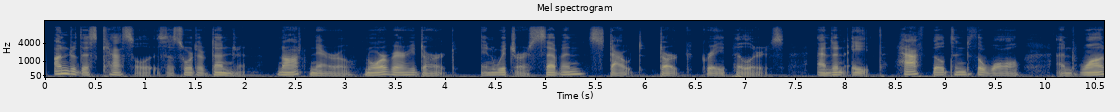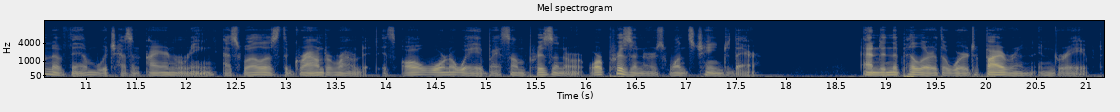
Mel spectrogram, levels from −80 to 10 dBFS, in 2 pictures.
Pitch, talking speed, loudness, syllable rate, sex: 90 Hz, 185 wpm, -25 LUFS, 4.8 syllables/s, male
